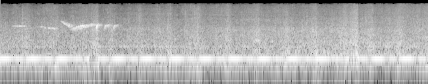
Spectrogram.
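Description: Sea ambience: a steady wash of waves under a single held low drone tone, with a short bird call in the first second.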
